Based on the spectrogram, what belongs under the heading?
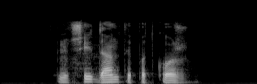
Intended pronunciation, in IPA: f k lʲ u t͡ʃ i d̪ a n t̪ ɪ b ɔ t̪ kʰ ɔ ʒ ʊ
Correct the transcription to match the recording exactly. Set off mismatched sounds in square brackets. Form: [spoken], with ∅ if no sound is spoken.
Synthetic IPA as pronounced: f k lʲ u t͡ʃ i d̪ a n t̪ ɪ [p] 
